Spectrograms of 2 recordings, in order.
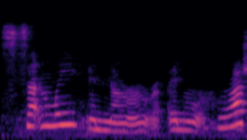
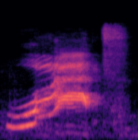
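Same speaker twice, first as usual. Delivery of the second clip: high, loud startled shout; shocked shout; 6 semitones higher, 13 dB louder than usual. Acted. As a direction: blurt it out in shock. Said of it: "piped up a familiar voice".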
